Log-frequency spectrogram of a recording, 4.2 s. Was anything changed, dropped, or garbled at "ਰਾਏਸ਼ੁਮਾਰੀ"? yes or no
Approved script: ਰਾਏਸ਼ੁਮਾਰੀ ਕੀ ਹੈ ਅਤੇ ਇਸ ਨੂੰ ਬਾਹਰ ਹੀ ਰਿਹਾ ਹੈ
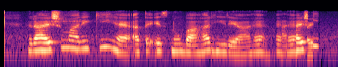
no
